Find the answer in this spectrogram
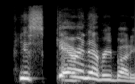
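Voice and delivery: high, loud, offended, accusing complaint. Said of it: "She got louder and louder".

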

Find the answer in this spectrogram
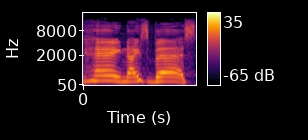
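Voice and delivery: acted-out yell. Retelling calling out to a man to catch his attention, retelling a yell. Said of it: "I like yell out to him like".

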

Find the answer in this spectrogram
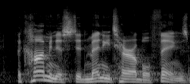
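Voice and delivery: usual speaking voice

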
